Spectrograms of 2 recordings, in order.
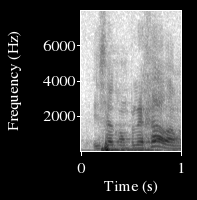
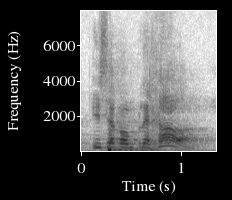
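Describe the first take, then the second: First: The same words again, much louder and pressed; louder repeat. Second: Laughing. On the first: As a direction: hammer the point home. Repeats it for emphasis. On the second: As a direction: chuckle the words out. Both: Acted.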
